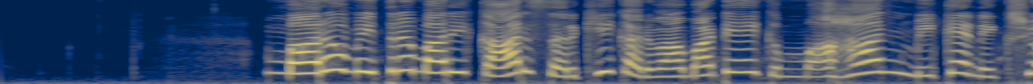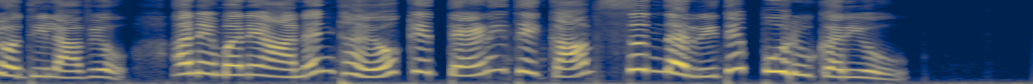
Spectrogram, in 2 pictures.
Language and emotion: Gujarati, happy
